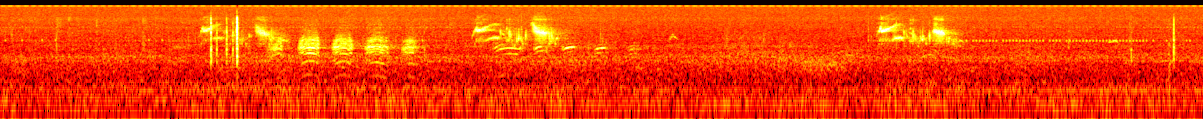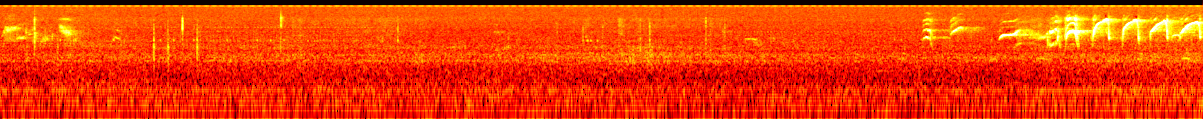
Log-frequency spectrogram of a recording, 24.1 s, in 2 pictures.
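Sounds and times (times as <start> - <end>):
bird calls: 1.5 - 6.9, 21.2 - 24.0.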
